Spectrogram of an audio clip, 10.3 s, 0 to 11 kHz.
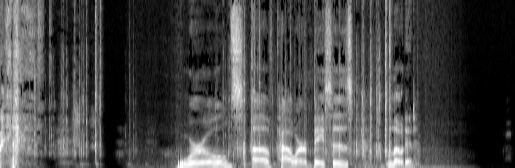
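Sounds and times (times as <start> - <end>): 
clattering computer keyboard typing: 0.7 - 2.8, 4.2 - 8.4
speech: 3.8 - 8.4.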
